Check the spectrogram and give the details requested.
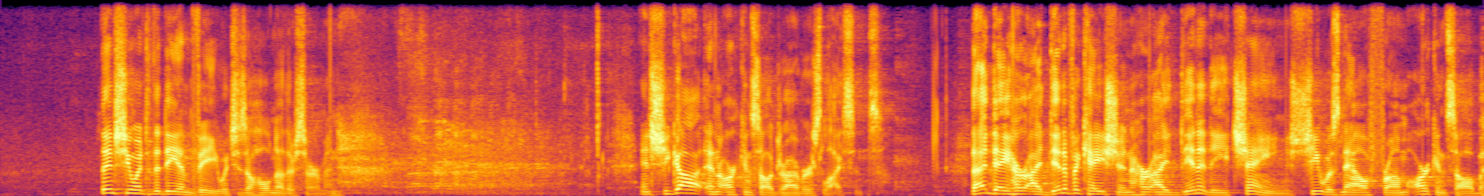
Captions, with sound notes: Then she went to the DMV, which is a whole nother sermon. (congregation laughing) And she got an Arkansas driver's license. That day, her identification, her identity changed. She was now from Arkansas,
